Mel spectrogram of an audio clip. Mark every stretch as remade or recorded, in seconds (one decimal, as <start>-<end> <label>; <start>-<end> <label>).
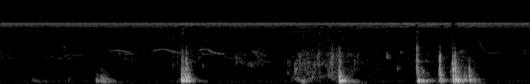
0.0-3.9 recorded; 3.9-4.4 remade; 4.4-5.3 recorded

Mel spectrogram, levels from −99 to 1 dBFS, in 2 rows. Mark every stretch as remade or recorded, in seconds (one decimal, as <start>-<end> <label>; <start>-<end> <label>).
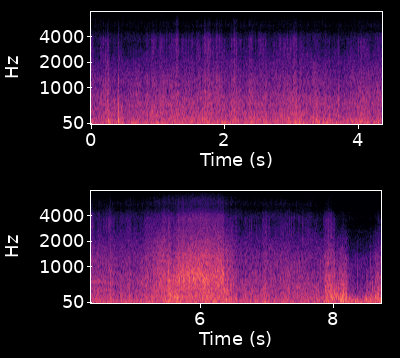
0.0-4.6 recorded; 4.6-5.1 remade; 5.1-8.7 recorded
